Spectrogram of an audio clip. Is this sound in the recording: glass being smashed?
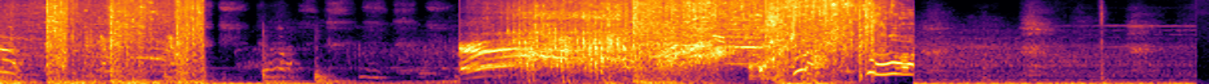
yes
